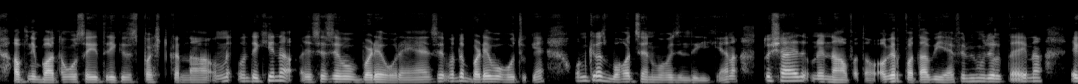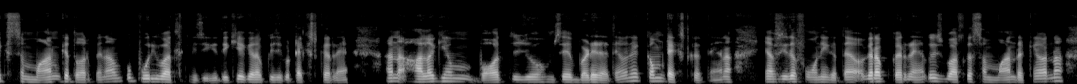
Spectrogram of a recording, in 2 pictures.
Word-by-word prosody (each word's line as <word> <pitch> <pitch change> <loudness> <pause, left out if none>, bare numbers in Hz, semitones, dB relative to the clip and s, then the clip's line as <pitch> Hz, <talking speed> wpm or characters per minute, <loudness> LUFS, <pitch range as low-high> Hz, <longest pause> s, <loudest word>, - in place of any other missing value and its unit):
अपनी 120 +1 +4
बातों 110 +1 +4
को 120 0 0
सही 115 0 +2
तरीके 115 0 0
से 110 - -4
स्पष्ट 115 0 -4
करना 105 0 -3
उनमें 150 - -5
और 150 - -4
देखिए 150 +4 +1
ना, 180 0 +1
जैसे-जैसे 130 +3 0
वो 125 -1 +2
बड़े 110 +1 +6
हो 110 -2 +2
रहे 105 0 -4
हैं 110 +1 -3
ऐसे 145 +6 -2
मतलब 155 +3 -1
बड़े 120 +1 +5
वो 130 -1 +2
हो 115 +1 0
चुके - - -9
हैं। - - -5 0.3
उनके 180 +3 -1
पास 195 - +5
बहुत 130 +2 0
से 125 - +1
अनुभव 110 -2 -4
है - - 0
ज़िंदगी 100 -2 -7
के, - - -11
है 120 - -2
ना? 130 - 0 0.3
तो 185 - +1
शायद 170 0 +5
उन्हें 135 -1 -1
ना 110 -3 +3
पता - - -7
हो। - - -5
अगर 145 0 +6
पता 110 +1 +5
भी 115 0 -2
है 110 0 0
फिर 145 +5 -5
भी 145 - -4
मुझे 145 -1 +2
लगता 135 0 -2
है - - +4
ना, 155 +1 -2 0.3
एक 150 0 +3
सम्मान 115 -1 -1
के - - +2
तौर 110 0 -1
पे 110 - -7
ना 130 - -1
आपको 145 +3 -4
पूरी 140 -1 +1
बात 120 -3 +4
लिखनी 105 - -15
चाहिए। 95 0 -9
देखिए, 120 +5 -1
अगर 115 -1 +4
आप 110 - -2
किसी 110 -1 -4
को - - -5
टेक्स्ट - - -4
कर - - 0
रहे - - -4
हैं। - - -7 0.4
है - - +5
ना? - - +2
हालाँकि 135 +4 +4
हम 140 -2 -5
बहुत 110 +3 0
जो 115 0 -3
हमसे 115 0 -2
बड़े 110 +1 +5
रहते 100 -3 -1
हैं - - -3
उन्हें 170 +4 -2
कम 150 0 +1
टेक्स्ट - - +2
करते - - -7
हैं, - - -9
है - - -5
ना? - - +2 0.4
या 125 - +5
फिर 125 - -7
सीधा 125 +2 +3
फ़ोन 115 -3 -6
ही 115 - -3
करते 110 +2 -2
हैं। 115 - +4
अगर 140 +1 +5
आप 145 0 +4
कर 110 0 +3
रहे 115 -1 0
हैं, 110 - -5
तो 150 - 0
इस 150 -3 -2
बात 120 -2 +4
का - - +3
सम्मान 110 -1 -2
रखें 110 +5 -2
और 140 +1 +3
ना, 165 +1 0
120 Hz, 300 wpm, -24 LUFS, 110-140 Hz, 0.4 s, बड़े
